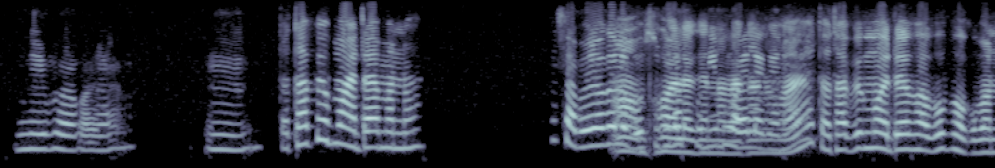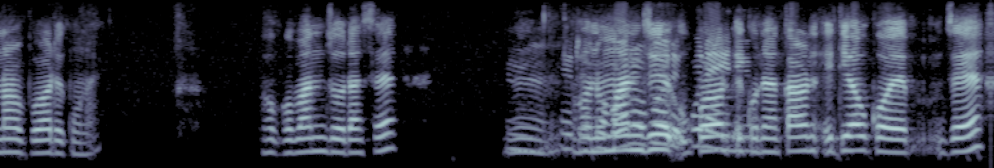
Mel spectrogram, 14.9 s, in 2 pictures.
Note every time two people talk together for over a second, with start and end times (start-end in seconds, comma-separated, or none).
4.7-6.0, 11.3-13.1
